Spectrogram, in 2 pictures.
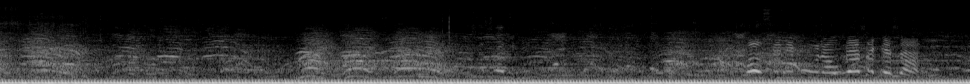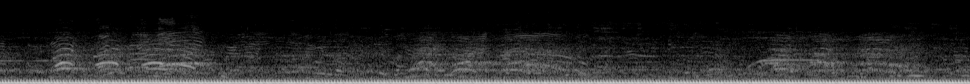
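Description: A crowd of young people shouts and chants outdoors.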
